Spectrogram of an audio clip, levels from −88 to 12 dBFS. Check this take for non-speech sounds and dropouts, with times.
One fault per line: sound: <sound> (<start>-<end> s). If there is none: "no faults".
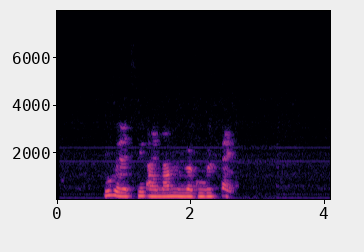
no faults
